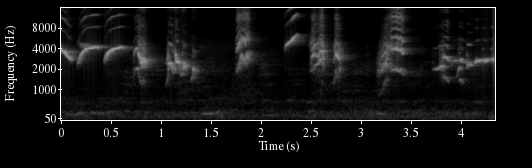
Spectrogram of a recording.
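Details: Oriental magpie-robin song rich in mimicked cendet phrases. Harsh squawky bursts and fast chattering notes alternate with short rising whistles, delivered in quick clustered bouts with brief gaps. A clear, steady whistle closes the passage.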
